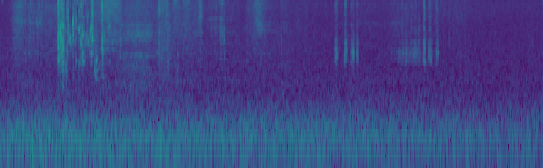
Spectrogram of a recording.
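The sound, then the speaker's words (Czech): Water sloshes and splashes in short bursts over a steady low rumble, with brief bright splashy surges now and then, as water is pushed back and forth to make waves, first big ones, then small ripples. “To se dělají největší vlny. A když se teď obu, a když se teď pořádný mají vlny. Teď se dělají vlnky.”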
